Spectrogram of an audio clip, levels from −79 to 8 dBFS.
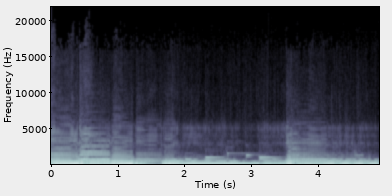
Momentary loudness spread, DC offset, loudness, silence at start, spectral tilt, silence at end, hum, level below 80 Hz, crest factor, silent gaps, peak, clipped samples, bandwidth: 6 LU; under 0.1%; -15 LUFS; 0 s; -7.5 dB/octave; 0 s; none; -40 dBFS; 12 dB; none; -2 dBFS; under 0.1%; 14 kHz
